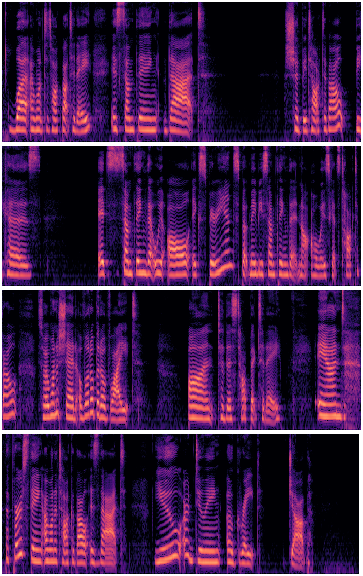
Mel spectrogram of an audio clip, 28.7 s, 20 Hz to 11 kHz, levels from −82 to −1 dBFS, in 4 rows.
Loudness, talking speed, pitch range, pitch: -24 LUFS, 130 wpm, 205-245 Hz, 225 Hz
